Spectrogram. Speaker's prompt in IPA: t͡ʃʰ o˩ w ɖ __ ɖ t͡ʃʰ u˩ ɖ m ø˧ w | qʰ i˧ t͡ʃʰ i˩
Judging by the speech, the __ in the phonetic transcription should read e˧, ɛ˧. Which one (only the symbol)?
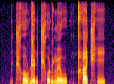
e˧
